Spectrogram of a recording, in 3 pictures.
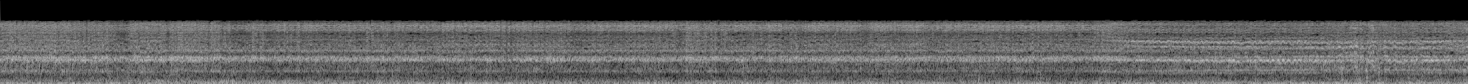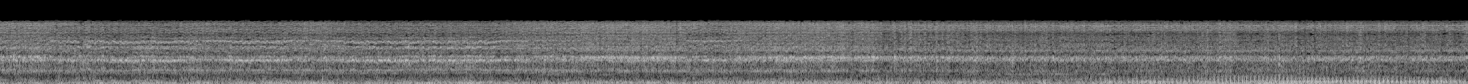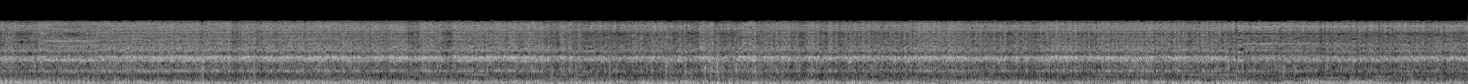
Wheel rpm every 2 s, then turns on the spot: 160, 160, 160, 160, 170, 160, 160, 170, 160, 160, 170, 170, 160, 160, 160, 170, 170, 170, 170, 170, 170, 170.
none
